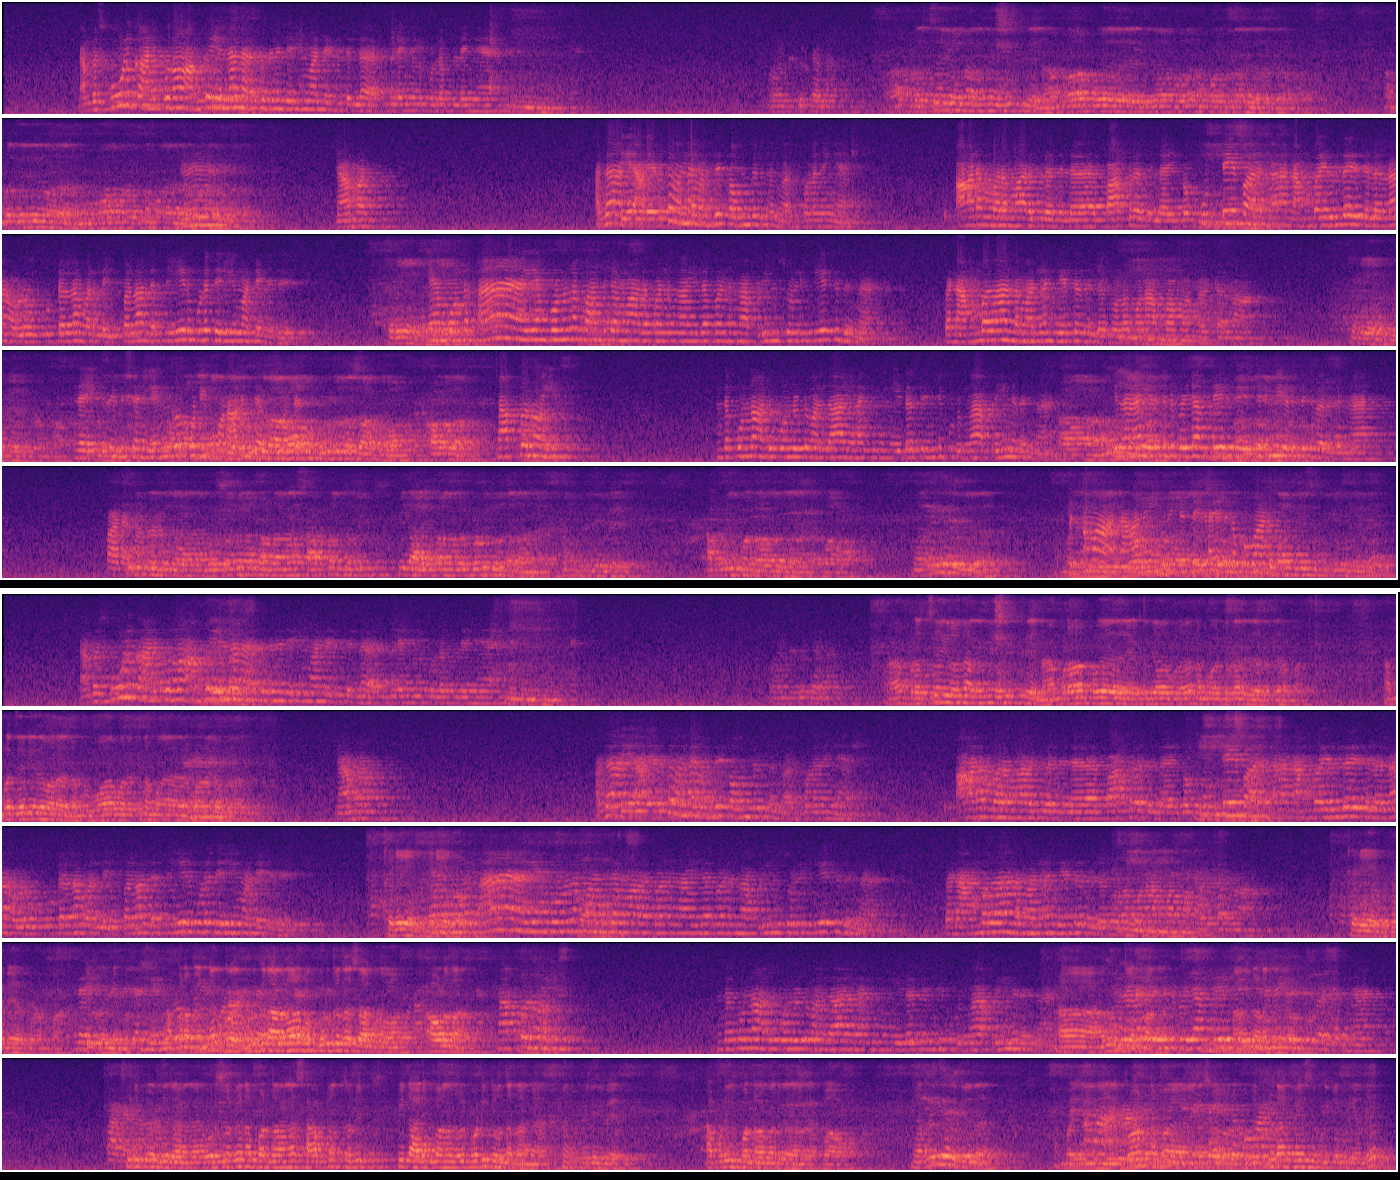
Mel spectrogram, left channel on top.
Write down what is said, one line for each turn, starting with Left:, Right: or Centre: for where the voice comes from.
Left: நம்ம ஸ்கூலுக்கு க்கு அனுப்புறோம் அங்க
Right: ஆகல
Left: என்ன நடக்குதுன்னு தெரியமாட்டேன்னுதுல்ல பிள்ளைங்களுக்குள்ள பிள்ளைங்க
Right: ம்
Left: ஓகே தோழா
Right: ஆஹ் பிரச்சனைகள் வந்து அங்க இருக்கு நமள போய் அதை எடுத்துக்க கூடாது நம்மகிட்ட தான் இருக்குது அந்த திறமை நம்ள தேடி எதும் வராது நம போகாம இரு நமக்கு
Left: ம்
Right: பாதுகாப்பு
Left: ஆமா அதான் அந்த இடத்த வந்த வந்து கவுந்துடுந்தங்க குழந்தைங்க ஆடம்பரமா இருக்குறதுல பா பாருங்க நலப்பல்லாம் ஃட்டூ
Right: ம்
Left: பாருங்க
Right: ம்
Left: நம்ப பெரிய தெரியமாட்டேங்குது
Right: கிடையாது கிடையாது
Left: என் பொண்ணு
Right: ஆமாம்
Left: என் பொண்ணேல்லாம்
Right: ஆமாம்
Left: பாத்துட்டேமே அத பண்ணிட்டேமா பண்ணுங்க இத பண்ணுங்க அப்படின்னு சொல்லி கேக்குதுங்க இப்ப நம்மதான் அந்த மாதிரில்லாம் கேட்டது இல்ல சொல்ல
Right: ம்
Left: போனா அப்பா
Right: ம்
Left: அம்மாங்களிட்ட
Right: ம்
Left: எல்லாம்
Right: கிடையாது கிடையாது ஆமா கண்டிப்பா
Left: எக்ஸிபிஷன்
Right: கண்டிப்பா
Left: எங்க
Right: அப்புறம்என்ன
Left: கூட்டிட்டு
Right: நம்ம
Left: போனாலு
Right: என்ன குடுக்குறாங்கோ
Left: ஜங்க் ஃபுட்டு
Right: நம்ம குடுக்கறத சாப்பிடுவோம் அவ்வளோதான்
Left: சாப்புட்றோ
Right: ஆமா
Left: பொண்ண அது கொண்டுட்டு வந்தா எனக்கு நீங்க ஏதோ செஞ்சு கொடுங்க அப்படின்னுதுங்க
Right: ஆ அதுவும்
Left: இல்லன்னா
Right: கேட்பாங்க
Left: எடுத்துட்டு போயிட்டு அப்படியே
Right: ம் அதுவும்
Left: திரும்பி
Right: நடக்குது
Left: எடுத்துட்டு
Right: ஆமாம்
Left: வருதுங்க சாப்பாடெல்லா
Right: திரும்பி எடுத்துறாங்க ஒரு சில பேர் என்ன பண்றாங்க சாப்பிட்டோன்னு சொல்லி வீட்டுல அடி இப்பதிகொட்டிட்டு வந்துறாங்க அ வெளியவே அப்படியும் பண்றவங்க இருக்கிறாங்க பாவம் நெறய இருக்கு இதுல நம்ம
Left: ஆமா
Right: இதல எவ்ளவு
Left: நானே
Right: நம்ம
Left: எங்க வீட்டு சைடு
Right: என்ன சொல்லவரது
Left: வயலுக்கு போவானு
Right: ஒரு லிமிடடா பேசி முடிக்க முடியாது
